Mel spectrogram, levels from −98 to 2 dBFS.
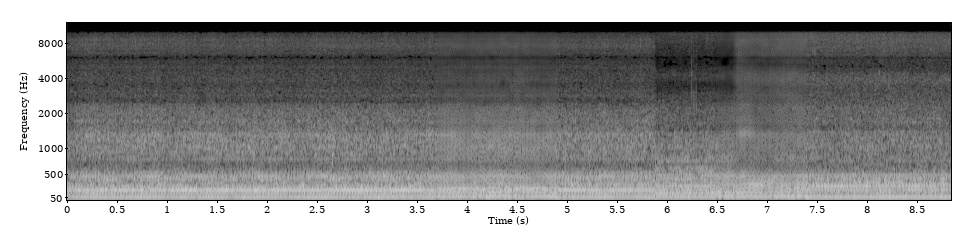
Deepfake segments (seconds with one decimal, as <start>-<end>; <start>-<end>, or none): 3.7-4.9; 6.5-7.4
